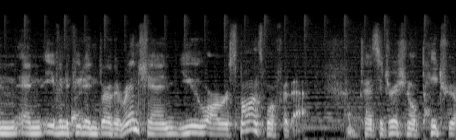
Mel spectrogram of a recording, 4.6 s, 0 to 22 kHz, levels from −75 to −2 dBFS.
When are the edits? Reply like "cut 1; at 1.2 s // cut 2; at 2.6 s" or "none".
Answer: cut 1; at 3.6 s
